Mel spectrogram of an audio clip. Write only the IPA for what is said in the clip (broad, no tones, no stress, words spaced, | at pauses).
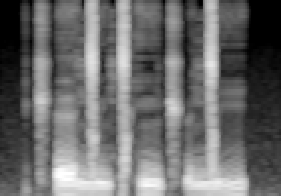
t͡ʃʼɛŋ͡ǀĩ ǀʰĩt͡ʃʼʏ ŋ͡ǀi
